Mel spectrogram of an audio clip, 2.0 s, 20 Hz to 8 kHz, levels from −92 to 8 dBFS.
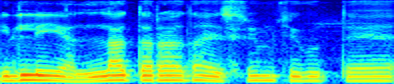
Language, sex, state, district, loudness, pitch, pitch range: Kannada, male, Karnataka, Mysore, -22 LUFS, 160 Hz, 150-165 Hz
